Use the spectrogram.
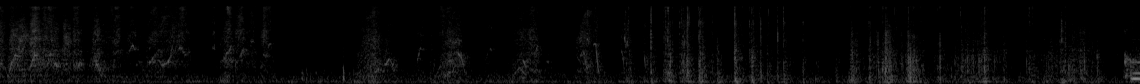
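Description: Fingertips and long nails scratch and rub across a large hanging synthetic satin shower curtain with gold sequin bands, moving over both the smooth fabric and the sequins. The result is a quiet, continuous run of bright, zipper-like rasps and rubbing swishes that swell and fade in short bursts, ending on a louder scrape.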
